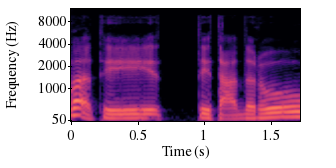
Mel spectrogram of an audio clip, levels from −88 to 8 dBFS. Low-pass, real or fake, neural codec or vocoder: 9.9 kHz; fake; vocoder, 22.05 kHz, 80 mel bands, WaveNeXt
